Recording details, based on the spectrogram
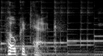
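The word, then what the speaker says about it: Pokétch: I always pronounced it Poketech. Poketech. I think it's supposed to be like a watch. Then should it be Pokach? I thought it was Poketch, personally. That's how it's spelled. I always thought it was Poketech. Like the E was like elided, but it was still. Yeah, I think it's just Poketch.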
